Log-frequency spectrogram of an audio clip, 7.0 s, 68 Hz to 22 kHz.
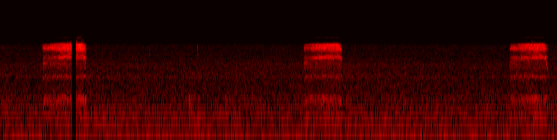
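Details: Three owls sharing a nest box with a camera, early morning 4:45 AM, April 6, 2015; three even, hoarse hissing screeches, each about half a second long, spaced roughly every two and a half seconds over a quiet hum.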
